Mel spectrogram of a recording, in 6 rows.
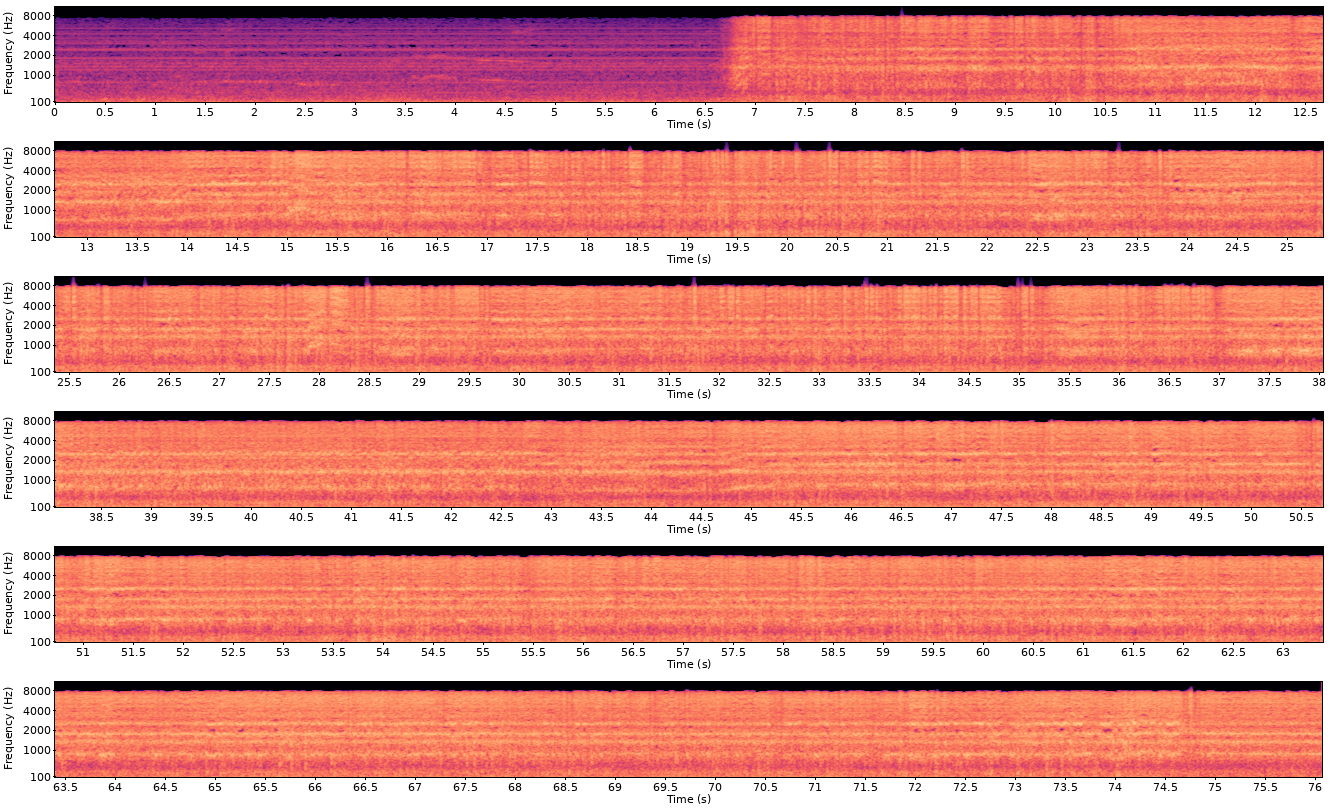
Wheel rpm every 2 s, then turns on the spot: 0, 0, 0, 100, 160, 160, 170, 230, 230, 230, 230, 220, 230, 240, 230, 230, 230, 230, 220, 170, 160, 160, 200, 230, 230, 230, 230, 230, 230, 230, 220, 230, 230, 240, 230, 230, 230, 240.
none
